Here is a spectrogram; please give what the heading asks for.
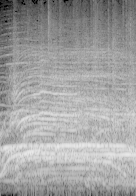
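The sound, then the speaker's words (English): An audience cheers and applauds to vote at a debate-style contest, producing a loud, continuous roar of shouting and whoops with some clapping beneath, sustained throughout. “So, the assembled audience, if you think Joe and Ben, and therefore Beth, is in the right, applaud now.”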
